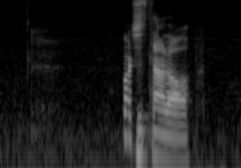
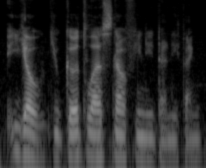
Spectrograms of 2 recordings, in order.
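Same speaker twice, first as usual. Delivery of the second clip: quiet telepathic aside to a friend; unobtrusive mind link; 2 semitones lower, 8 dB quieter than usual. Acted. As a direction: keep it hushed so you don't distract. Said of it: "just trying not to be distracting".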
